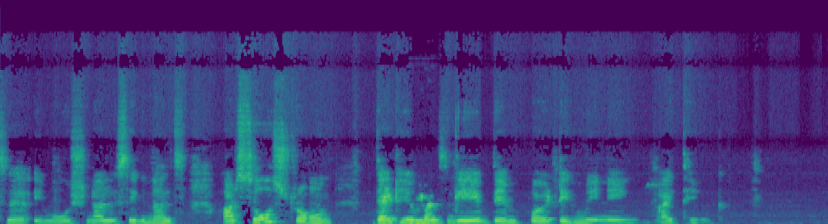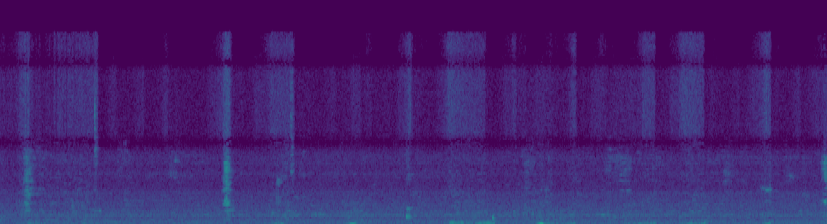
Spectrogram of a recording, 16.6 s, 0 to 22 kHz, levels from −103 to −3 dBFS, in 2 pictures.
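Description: From 0.31 s to 2.53 s, the level climbs steadily. This is automatic gain rising. The gain control judged the incoming speech too quiet. It then raised its gain step by step, by about 8 dB over those two seconds. Because the whole signal is boosted, the voice and the background noise swell together. The room tone grows along with the speaker. The result is a slow fade-up rather than a sudden jump.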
